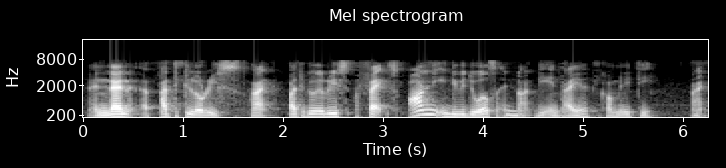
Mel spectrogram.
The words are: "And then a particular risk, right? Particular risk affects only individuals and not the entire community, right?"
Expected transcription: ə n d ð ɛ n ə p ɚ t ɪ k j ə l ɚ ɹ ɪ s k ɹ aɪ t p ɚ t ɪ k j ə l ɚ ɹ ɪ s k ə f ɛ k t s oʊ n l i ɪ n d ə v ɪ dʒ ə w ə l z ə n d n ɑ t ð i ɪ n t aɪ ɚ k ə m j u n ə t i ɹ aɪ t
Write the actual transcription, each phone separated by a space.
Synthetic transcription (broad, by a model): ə n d ɛ n ə p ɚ t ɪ k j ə l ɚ ɹ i s ɹ aɪ t p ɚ t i k j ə l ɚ ɹ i s ə f ɛ k t s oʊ n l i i n d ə v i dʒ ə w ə l s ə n n ɑ t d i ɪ n t aɪ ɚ k ə m j u n ə t i ɹ aɪ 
